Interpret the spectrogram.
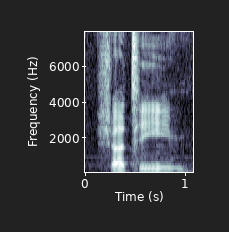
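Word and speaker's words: Shittim: How do we say that word? Shatim, yes.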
